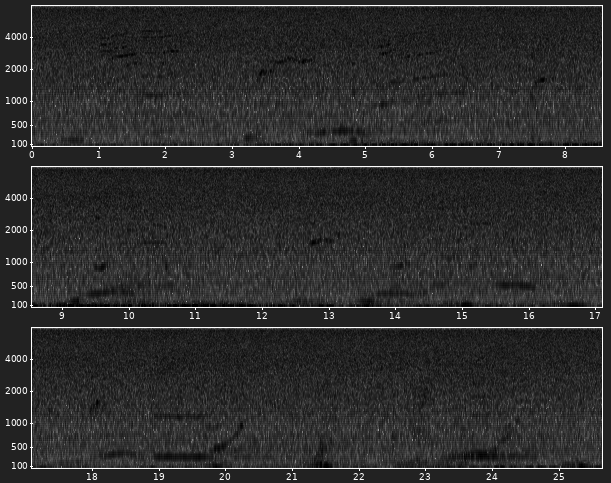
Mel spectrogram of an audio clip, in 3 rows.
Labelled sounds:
1.1	1.6	humpback whale, 2.4 to 2.9 kHz
3.8	4.2	humpback whale, 2.3 to 2.6 kHz
5.2	5.8	humpback whale, 2.8 to 4.4 kHz
7.5	7.8	humpback whale, 1.3 to 1.6 kHz
12.7	13.1	humpback whale, 1.5 to 1.7 kHz
18.9	19.2	humpback whale, 1.1 to 1.2 kHz

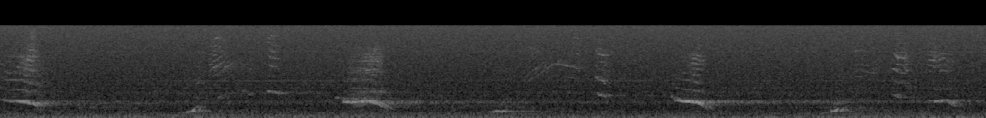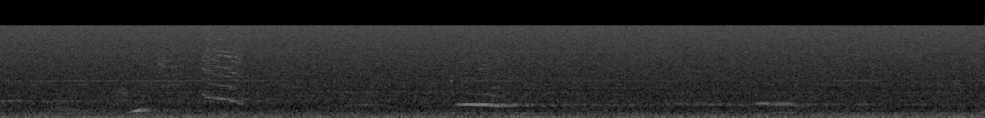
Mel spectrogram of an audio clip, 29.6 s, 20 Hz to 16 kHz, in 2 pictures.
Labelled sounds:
0.0	0.7	humpback whale, 0.99 to 3.2 kHz
8.2	9.2	humpback whale, 1.1 to 3.3 kHz
13.9	14.2	humpback whale, 2.5 to 2.9 kHz
17.8	18.4	humpback whale, 0.83 to 3.9 kHz

